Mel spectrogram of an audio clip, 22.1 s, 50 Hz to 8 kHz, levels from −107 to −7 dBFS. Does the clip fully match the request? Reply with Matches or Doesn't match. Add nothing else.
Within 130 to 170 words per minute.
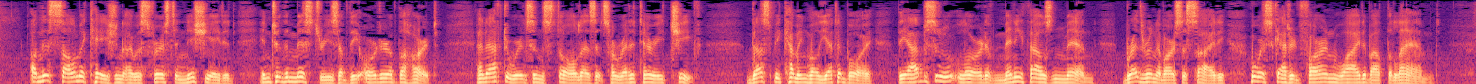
Matches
